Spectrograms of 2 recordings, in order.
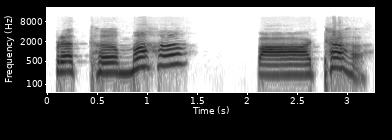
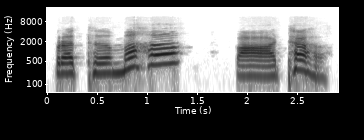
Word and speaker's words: प्रथमः पाठः: अह की मात्रा को विसर्ग बोलते हैं। तो प्रथमः पाठः, उच्चारण कीजिए, प्रथमः पाठः। मेरे साथ साथ बोलिए, प्रथमः पाठः।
